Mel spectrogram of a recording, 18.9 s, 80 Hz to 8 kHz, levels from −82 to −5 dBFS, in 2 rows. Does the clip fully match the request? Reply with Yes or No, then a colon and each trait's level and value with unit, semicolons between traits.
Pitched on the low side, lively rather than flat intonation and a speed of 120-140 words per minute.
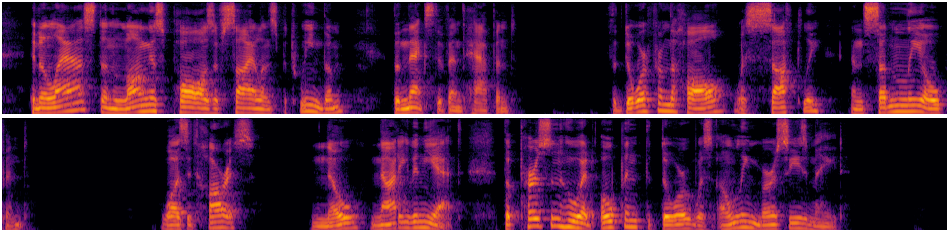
Yes: low, 130 Hz; wide, 6.0 semitones; slow, 135 wpm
